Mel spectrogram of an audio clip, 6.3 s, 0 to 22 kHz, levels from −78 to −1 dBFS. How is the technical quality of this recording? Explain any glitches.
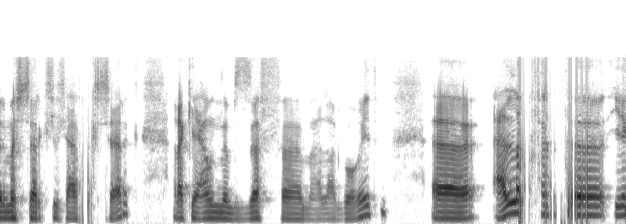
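The recording has two kinds of glitch, each occurring twice, over a G.722 wideband link at 64 kbit/s that adds little audible damage of its own.

From 0.38 to 0.67 s and again from 3.05 to 3.46 s, the level drops abruptly by about 6 dB and then recovers. This is most likely one stereo channel dropping out: the shared content in the mono sum halves, and anything carried only by that channel disappears.

Packet loss on the ADPCM call occurs from 0.79 to 1.02 s and from 5.20 to 5.89 s. In the first burst, 120 ms is missing, scattered across 220 ms. In the second, 320 ms is missing across 680 ms. The longest gap in each is 50 ms, and the bursts suggest roughly ten and thirty lost packets. Each hole has hard edges. The speech then resumes with slight distortion, because the decoder's predictor and step size have drifted from the sender's. It settles within tens of milliseconds.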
